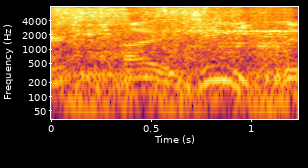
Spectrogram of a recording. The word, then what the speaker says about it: Xi: Xi is pronounced like she.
